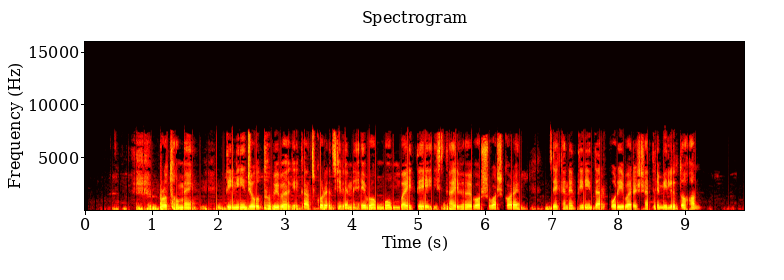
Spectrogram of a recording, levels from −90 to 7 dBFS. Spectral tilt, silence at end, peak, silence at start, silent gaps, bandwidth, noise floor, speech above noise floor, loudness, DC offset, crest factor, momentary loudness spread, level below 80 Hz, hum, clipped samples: -5.5 dB/octave; 0.65 s; -2 dBFS; 0.4 s; none; 8 kHz; -54 dBFS; 38 dB; -17 LUFS; under 0.1%; 16 dB; 10 LU; -42 dBFS; none; under 0.1%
